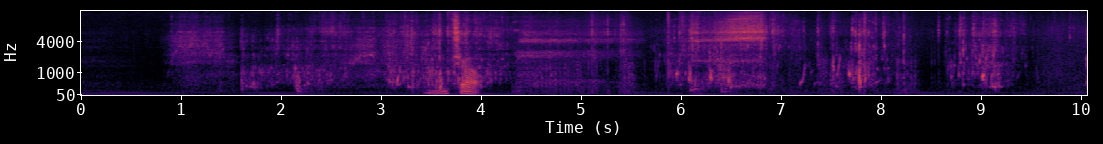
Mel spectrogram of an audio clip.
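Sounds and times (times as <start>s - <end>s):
water splashes: 1.6s - 4.7s, 5.7s - 9.5s.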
